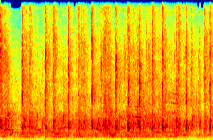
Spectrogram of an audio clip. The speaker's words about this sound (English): Local police came and left with no attempt to crack down on their fellow Catalans. People inside applauded them.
